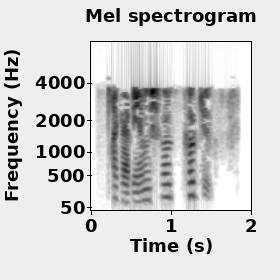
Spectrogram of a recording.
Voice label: Fire Departments Mesa Simulcast; TOPAZ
